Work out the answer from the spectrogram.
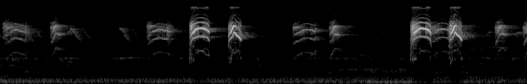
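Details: Brown-throated sunbird calling to rivals with shrill, high chips, some soft and buzzy, others loud doubled notes with a downward twist, grouped irregularly across a few seconds.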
